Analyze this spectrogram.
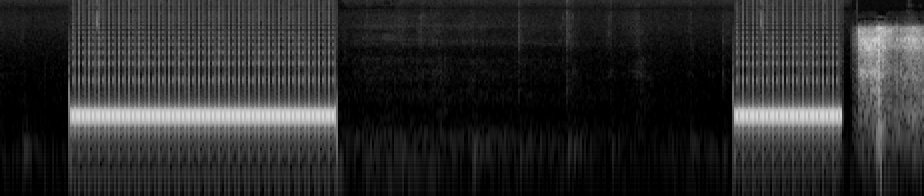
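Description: A loud, steady telephone tone hums for about two seconds, then silence, then the same tone returns briefly before cutting into a short burst of crackly line noise as a phone call is placed. No one speaks.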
